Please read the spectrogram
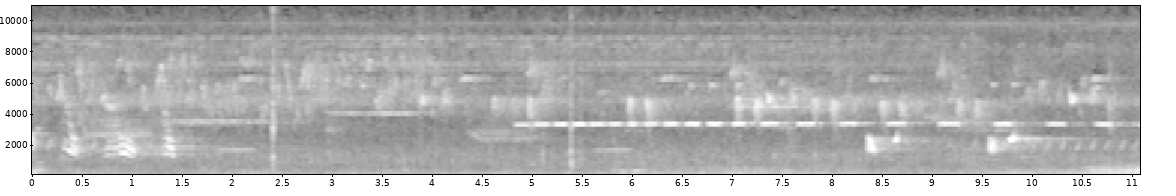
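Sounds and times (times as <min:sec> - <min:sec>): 
jungle birds chirping and calling: 0:00.0 - 0:11.0
jungle insects buzzing and trilling: 0:00.0 - 0:11.0.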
